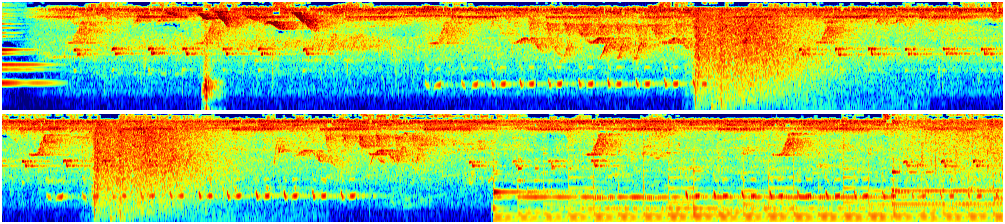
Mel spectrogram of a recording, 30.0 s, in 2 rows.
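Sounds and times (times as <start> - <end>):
falling bird whistles: 3.0 - 3.4
sharp click: 3.0 - 3.4
birds chirping: 3.0 - 3.5, 22.4 - 30.0.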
